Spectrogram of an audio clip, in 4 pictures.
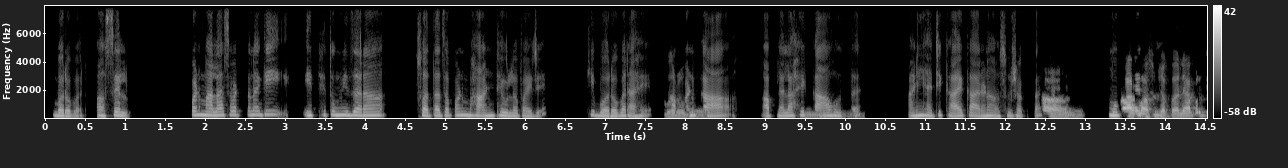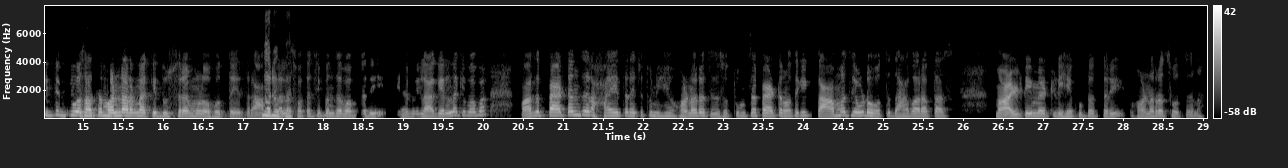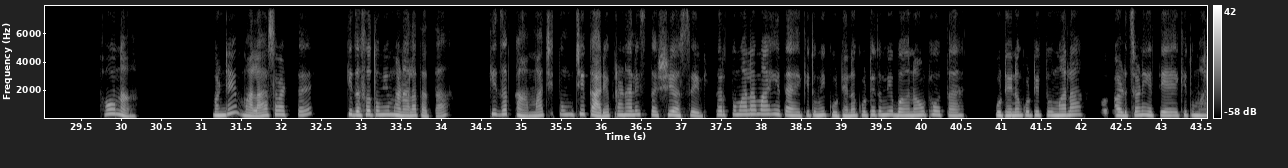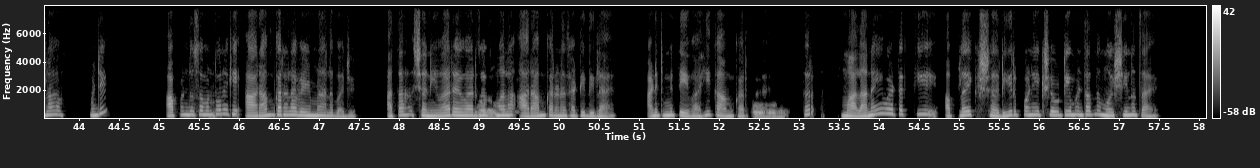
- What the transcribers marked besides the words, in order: tapping; in English: "पॅटर्न"; in English: "पॅटर्न"; in English: "अल्टिमेटली"; other noise; in English: "बर्नआउट"
- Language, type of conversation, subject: Marathi, podcast, मानसिक थकवा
